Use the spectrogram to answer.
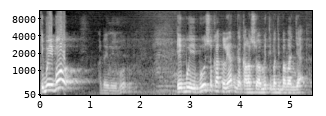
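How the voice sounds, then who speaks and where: A middle-aged man with a Sundanese accent giving a lively Islamic parenting talk, jumping up in pitch for emphasis and often checking with his listeners. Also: a little fast. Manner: animated, leaps high in pitch for emphasis, asks the audience questions. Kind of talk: lively religious study talk.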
